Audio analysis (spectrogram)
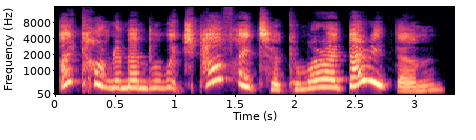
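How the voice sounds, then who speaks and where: A woman voicing an earnest, anxious young girl in a storybook, in a high, pleading, breathless manner. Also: wildly swooping pitch, moderate pace, a bit bright, exaggerated voice.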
